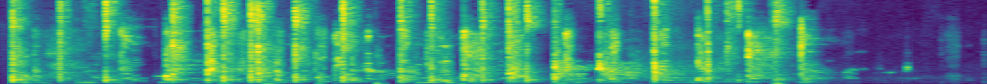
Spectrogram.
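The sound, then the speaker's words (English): A round of applause from a group for Sonia Kilkenny, state member for the seat of Carrum, a dense, steady patter of many hands clapping for about four seconds, then tapering off into a few scattered final claps. “Can we please firstly all give a round of applause for Sonia?”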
